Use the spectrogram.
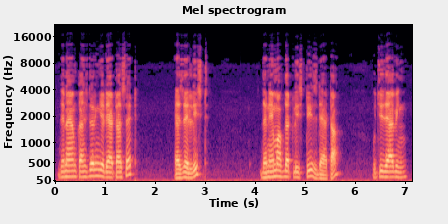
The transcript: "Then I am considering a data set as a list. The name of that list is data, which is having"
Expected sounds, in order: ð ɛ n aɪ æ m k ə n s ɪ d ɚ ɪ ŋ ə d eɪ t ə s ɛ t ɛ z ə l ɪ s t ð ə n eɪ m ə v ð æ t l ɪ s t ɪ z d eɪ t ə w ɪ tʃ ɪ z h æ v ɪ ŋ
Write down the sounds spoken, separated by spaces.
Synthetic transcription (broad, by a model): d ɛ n aɪ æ m k ə n s ɪ d ɚ ɪ ŋ ə d eɪ t ə s ɛ t ɛ z ə l ɪ s t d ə n eɪ m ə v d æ t l ɪ s t ɪ z d eɪ t ə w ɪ tʃ ɪ z h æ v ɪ ŋ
